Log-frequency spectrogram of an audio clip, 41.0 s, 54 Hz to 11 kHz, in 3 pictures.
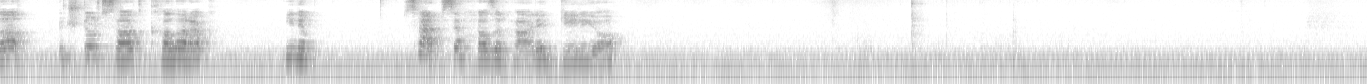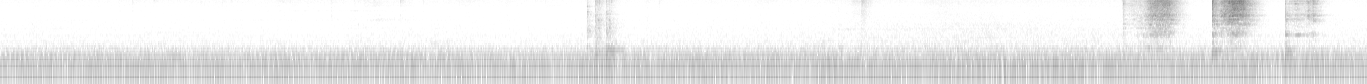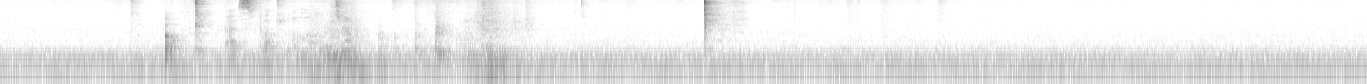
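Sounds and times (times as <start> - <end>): steady low hum: 0.0 - 41.0
metal spoon scraping a pot: 24.9 - 27.0.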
